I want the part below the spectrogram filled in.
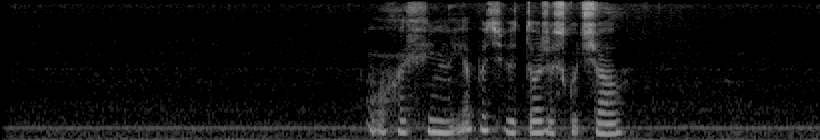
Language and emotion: Russian, sad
